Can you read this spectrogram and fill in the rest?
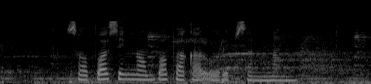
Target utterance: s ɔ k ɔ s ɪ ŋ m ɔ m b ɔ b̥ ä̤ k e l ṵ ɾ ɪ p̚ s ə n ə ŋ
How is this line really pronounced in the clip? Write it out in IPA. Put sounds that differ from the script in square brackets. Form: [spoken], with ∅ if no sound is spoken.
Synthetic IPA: s ɔ [p] ɔ s ɪ ŋ [n] ɔ m [p] ɔ b̥ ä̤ k [a] l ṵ ɾ ɪ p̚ s ə n ə ŋ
